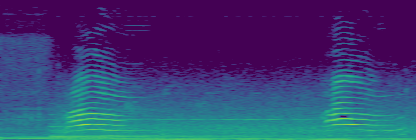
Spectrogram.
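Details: A domestic cat gives two clear meows, each a harmonic-rich cry that rises then falls, over soft music. The meow rarely happens when cats are with each other.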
